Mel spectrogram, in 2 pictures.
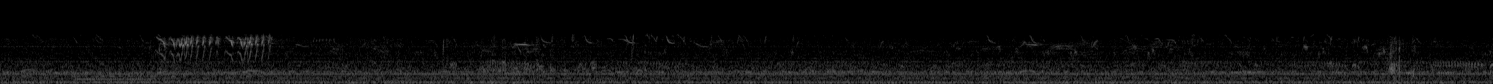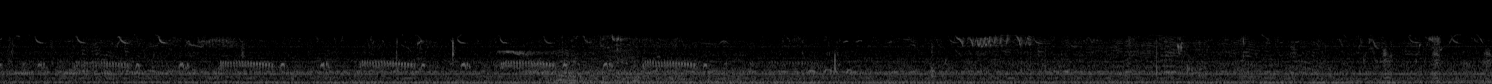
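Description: Wild birds calling and chirping, with a short burst of rapid chatter about two seconds in and a run of short, repeated calls in the middle, over a steady faint hum.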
